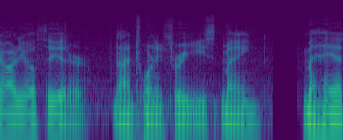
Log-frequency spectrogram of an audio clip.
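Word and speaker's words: Mexia: theater 923 East Main Maha Texas Maha is spelled m x i a our ZIP 7666 M&J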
